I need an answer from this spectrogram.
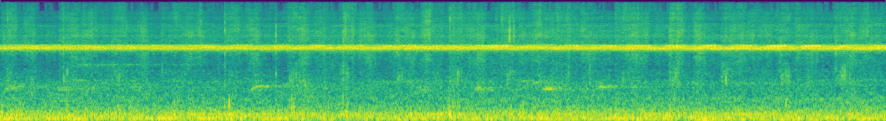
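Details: Grass insects calling in a steady, unbroken high-pitched ringing drone that holds one even tone throughout, over a heavy low rumble of background noise with faint scattered ticks.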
